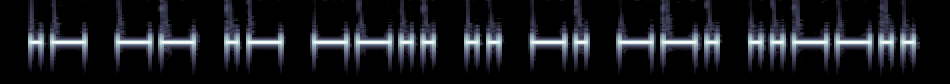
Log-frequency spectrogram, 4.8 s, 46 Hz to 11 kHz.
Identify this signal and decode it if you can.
Morse code, heard as a keyed tone, about 22 wpm, 700 Hz. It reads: AMAZING?
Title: Pangram Challenge v2 - 22wpm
